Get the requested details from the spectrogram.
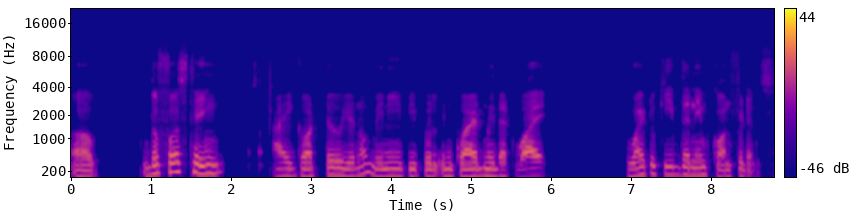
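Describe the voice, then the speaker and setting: A man with an Indian accent speaks at a fairly slow pace and a medium pitch, his tone dark and mellow. Long pauses come often, and the sound is dry and close with no echo. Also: ordinary pitch variation. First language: Hindi. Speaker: exam prep tutor. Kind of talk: online class orientation. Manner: hesitant, many filler words.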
